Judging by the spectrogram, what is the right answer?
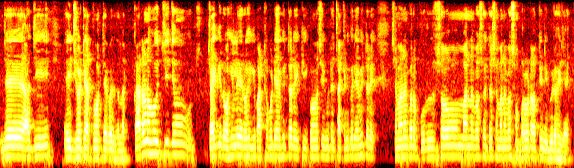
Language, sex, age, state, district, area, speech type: Odia, male, 45-60, Odisha, Jajpur, rural, spontaneous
